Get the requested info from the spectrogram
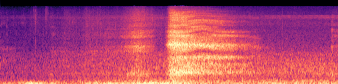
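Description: A man's long sigh, one breath that swells about two seconds in and fades away over the next second.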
